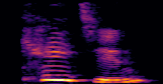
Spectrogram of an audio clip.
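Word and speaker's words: Kyejin: My real name, my legal name, my official public name is K-Y-E-J-I-N, K-Jin, and. But then when people say K-Y-E, they don't know how to pronounce it. Pronounce it. Yeah, they're like, how can I read your name? So I just removed Y-E. Anyway, the pronunciation should be the same.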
